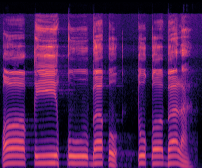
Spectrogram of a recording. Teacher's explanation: huruf qaf sukun yang mati asli di tengah kalimat qalqalah sugra. Jangan lupa dipantulkan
